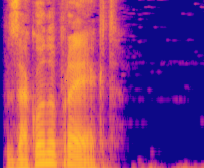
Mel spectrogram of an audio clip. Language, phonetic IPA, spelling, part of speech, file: Russian, [zɐˌkonəprɐˈɛkt], законопроект, noun, Ru-законопроект.ogg
- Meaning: bill (draft of a law)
